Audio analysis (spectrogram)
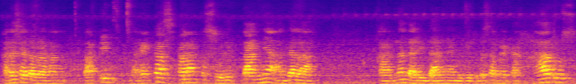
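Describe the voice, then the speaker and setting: Older male architect-lecturer, animated candid storyteller; roomy, noisy, distant recording. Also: mid-range voice, fairly quick. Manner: animated, candid, laughs while telling stories. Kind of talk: informal talk with storytelling.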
